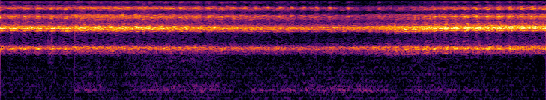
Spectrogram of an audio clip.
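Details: Forest chorus of many higurashi cicadas: constant shrill, metallic ringing, slightly softer in the middle and swelling louder near the end, with fast pulsing in the tone.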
